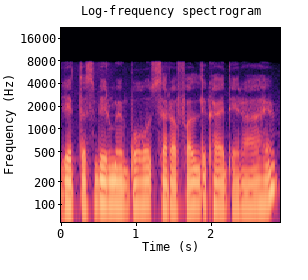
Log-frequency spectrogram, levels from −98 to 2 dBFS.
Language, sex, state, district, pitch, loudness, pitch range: Hindi, male, Arunachal Pradesh, Papum Pare, 95 Hz, -18 LUFS, 95-100 Hz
